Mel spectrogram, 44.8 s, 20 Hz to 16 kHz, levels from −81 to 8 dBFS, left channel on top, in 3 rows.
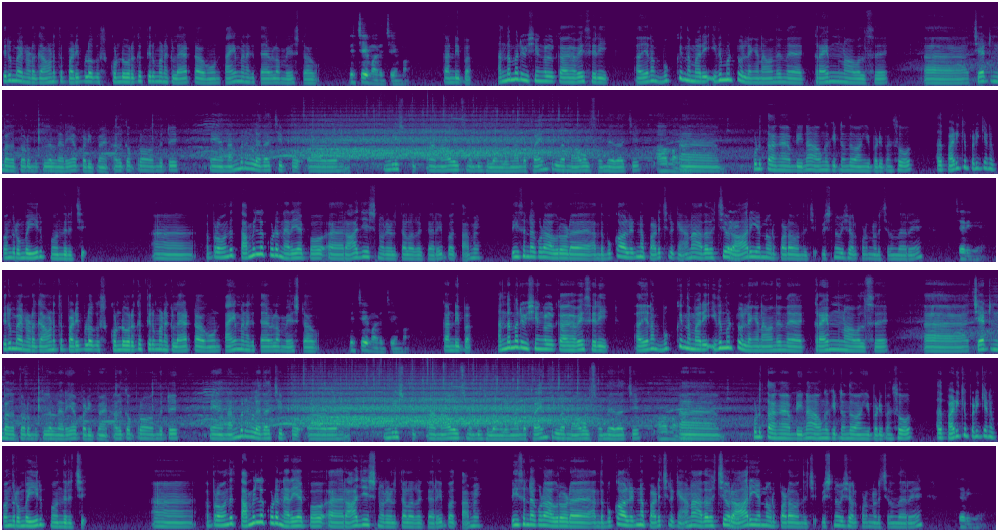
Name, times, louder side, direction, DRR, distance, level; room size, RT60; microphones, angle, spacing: voice 1, 0.0-4.7 6.6-7.0 7.4-9.1 9.5-13.3 13.8-17.6 18.0-20.2 20.6-24.5 25.1-25.8 26.2-28.6 29.0-31.1 32.1-37.1 37.5-43.7, right 3 dB, 75° right, 2.1 m, -30 dB
voice 2, 5.2-6.1 24.7-25.3 40.7-40.9 44.2-44.6, left 2 dB, 60° left, 6.5 m, -32 dB
Cheering / Applause / Crowd, 13.7-27.2, right 5 dB, 40° right, 7.7 m, -34 dB
head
